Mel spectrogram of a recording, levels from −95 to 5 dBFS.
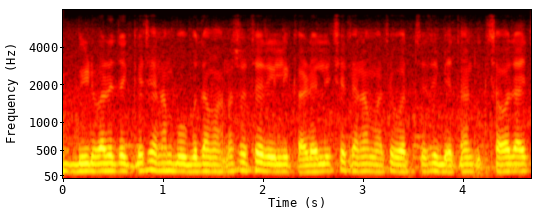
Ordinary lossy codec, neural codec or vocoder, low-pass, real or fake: none; none; 7.2 kHz; real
